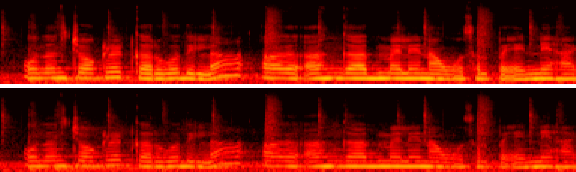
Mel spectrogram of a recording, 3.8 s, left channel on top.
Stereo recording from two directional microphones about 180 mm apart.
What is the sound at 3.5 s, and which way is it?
Speech, 20° left (ahead or behind).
